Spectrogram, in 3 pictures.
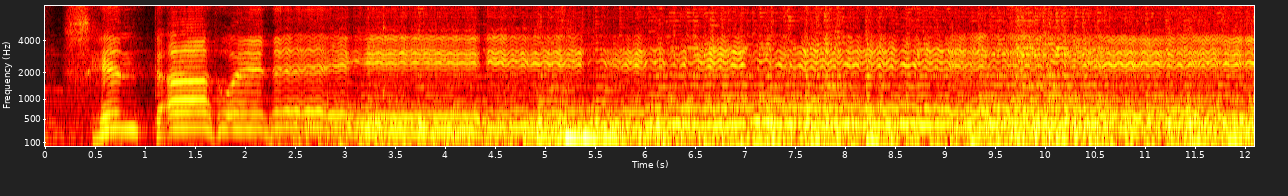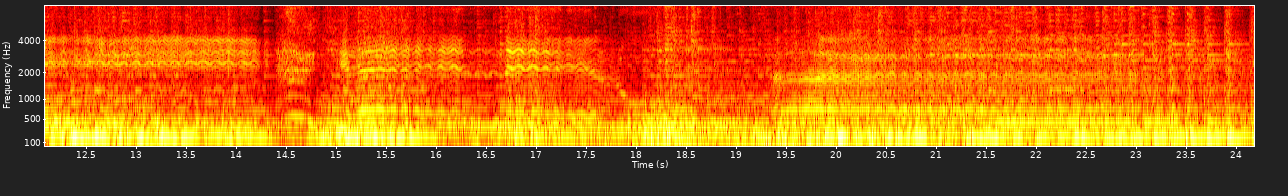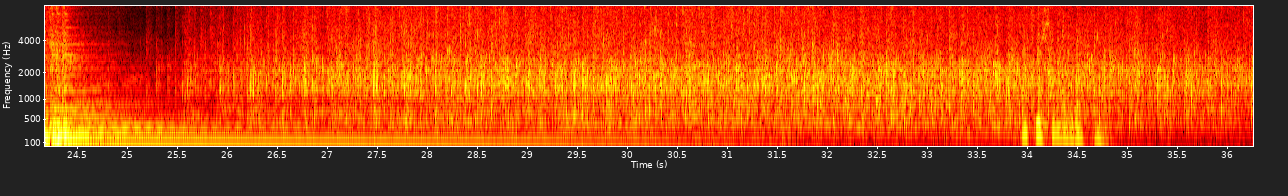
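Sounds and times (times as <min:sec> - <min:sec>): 
live flamenco festival performance singing: 0:00.0 - 0:31.6
speech: 0:00.4 - 0:05.7
strummed accompaniment: 0:02.2 - 0:31.3
audience applause: 0:24.8 - 0:36.2.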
